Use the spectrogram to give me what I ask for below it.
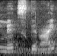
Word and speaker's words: Metzgerei: Metzgerei, es die Metzgerei porque termina en EI. Acuérdense que EI se pronuncia ahí, ¿sí?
